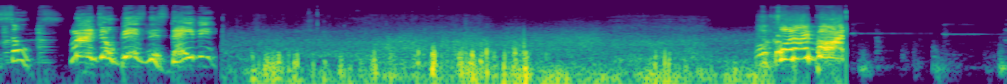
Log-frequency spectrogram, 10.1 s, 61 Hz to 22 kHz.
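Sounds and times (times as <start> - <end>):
wind buffeting microphone: 2.2 - 7.8.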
